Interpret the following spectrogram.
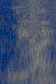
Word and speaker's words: Levi: His name is spelled L-E-V-I. Levi?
